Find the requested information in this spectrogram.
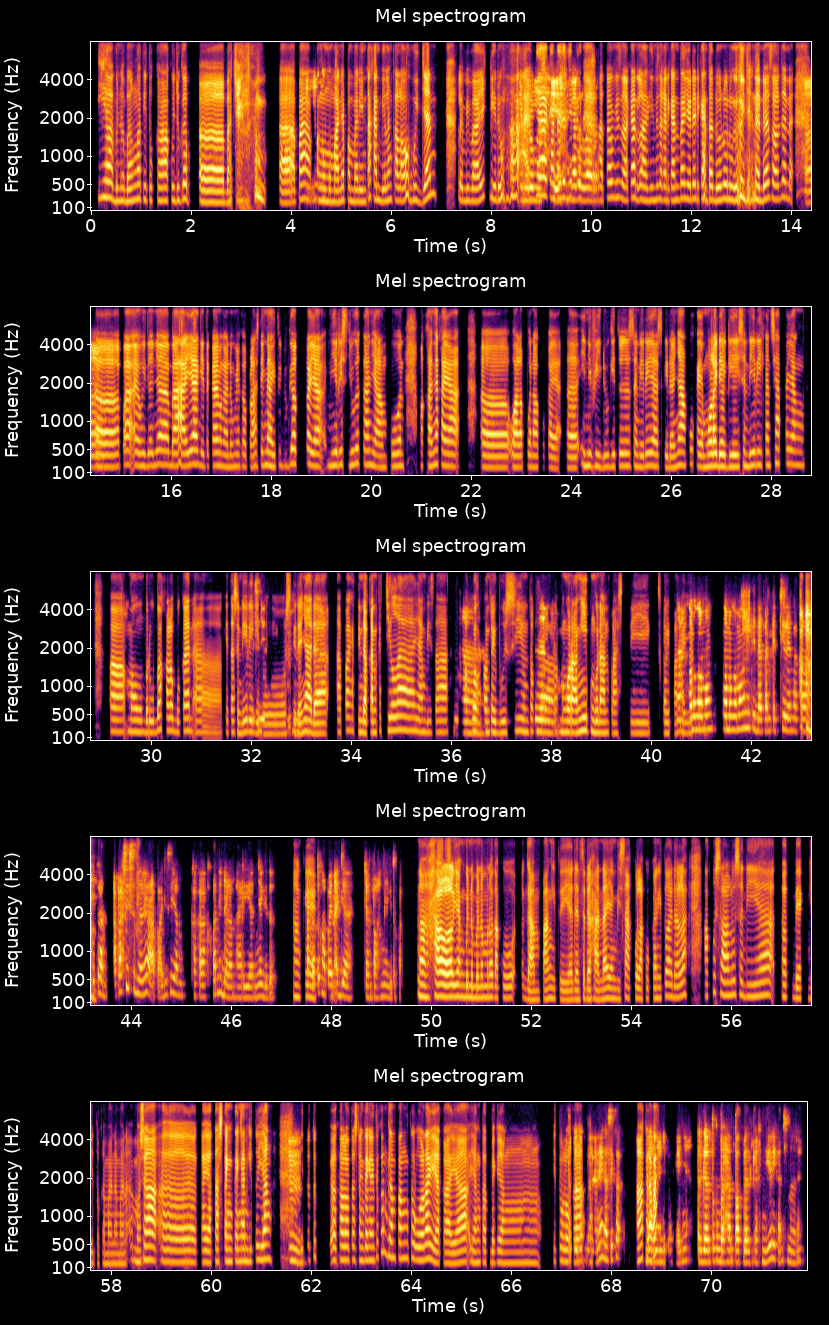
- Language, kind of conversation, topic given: Indonesian, podcast, Apa pengalaman kamu dalam mengurangi penggunaan plastik sekali pakai?
- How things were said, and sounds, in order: laughing while speaking: "baca, hmm"; laughing while speaking: "di rumah"; laughing while speaking: "iya"; laughing while speaking: "hujan reda"; tapping; other background noise; in English: "tote bag"; in English: "tote bag"; in English: "tote bag-nya"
